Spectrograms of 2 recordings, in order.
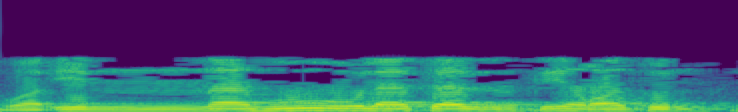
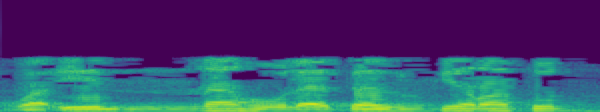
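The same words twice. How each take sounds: First: The vowel after 'h' is held long. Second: The vowel after 'h' is kept short. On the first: The speaker calls it right. "Harus dibaca panjang" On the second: The speaker calls it wrong. "bukan wa innahu latazkiratun, tapi dipanjangkan"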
